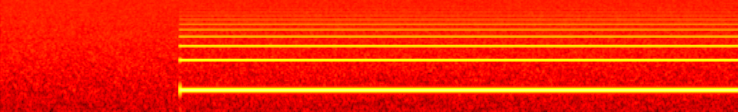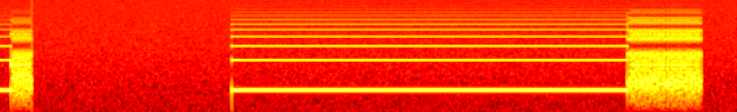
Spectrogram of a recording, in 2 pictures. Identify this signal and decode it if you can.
ZX Spectrum tape loading, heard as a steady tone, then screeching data.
